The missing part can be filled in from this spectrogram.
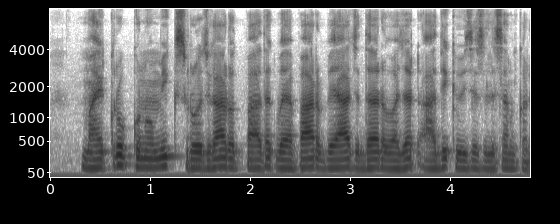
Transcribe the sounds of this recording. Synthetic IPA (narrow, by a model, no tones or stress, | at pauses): majkɾokonomiksɾoːd͡ʒɡaːɾut̪̚paːd̪əkʋjapaɾʋjad͡ʒd̪əɾʋəd͡ʒəʈa̰ːd̪ʱikʋises̬lisənkəɾ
